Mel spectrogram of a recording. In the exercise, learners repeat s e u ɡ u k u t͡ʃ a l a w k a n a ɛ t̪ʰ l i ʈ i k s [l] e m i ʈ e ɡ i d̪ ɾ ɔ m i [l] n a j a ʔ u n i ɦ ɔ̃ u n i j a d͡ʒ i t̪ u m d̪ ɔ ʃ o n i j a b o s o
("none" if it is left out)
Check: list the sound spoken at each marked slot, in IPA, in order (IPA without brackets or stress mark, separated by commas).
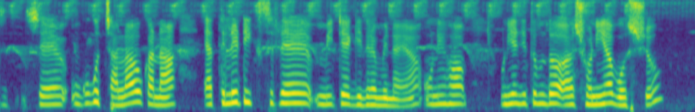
ɾ, none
